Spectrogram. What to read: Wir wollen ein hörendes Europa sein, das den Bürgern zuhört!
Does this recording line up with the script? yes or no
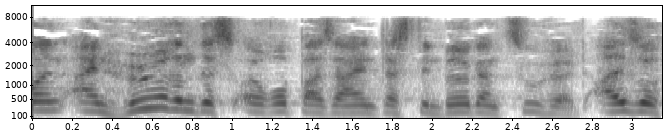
yes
